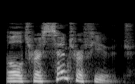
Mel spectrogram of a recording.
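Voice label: "ultracentrifuge", British English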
